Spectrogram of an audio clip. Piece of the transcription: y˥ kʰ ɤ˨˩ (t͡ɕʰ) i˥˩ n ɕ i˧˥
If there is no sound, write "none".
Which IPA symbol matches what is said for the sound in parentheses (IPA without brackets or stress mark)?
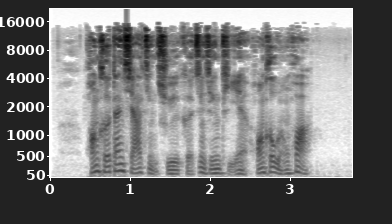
t͡ɕ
